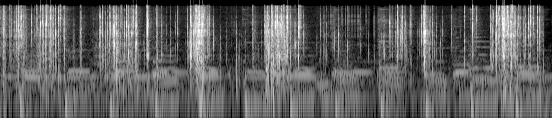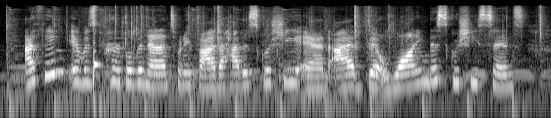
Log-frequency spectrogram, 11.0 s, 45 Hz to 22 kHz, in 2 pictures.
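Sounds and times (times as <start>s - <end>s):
plastic bag crinkling: 0.0s - 5.4s
background music: 0.0s - 11.0s.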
